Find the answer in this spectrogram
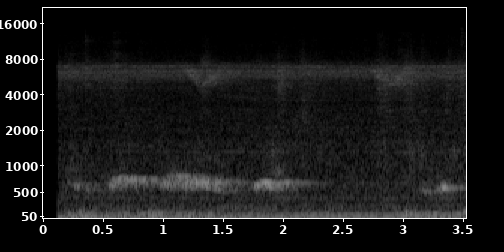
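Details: Spotted dove from a bird garden in Ba Vì, Hanoi, Vietnam; soft, low, rounded cooing notes, a longer coo followed by shorter ones, over quiet low background rumble.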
